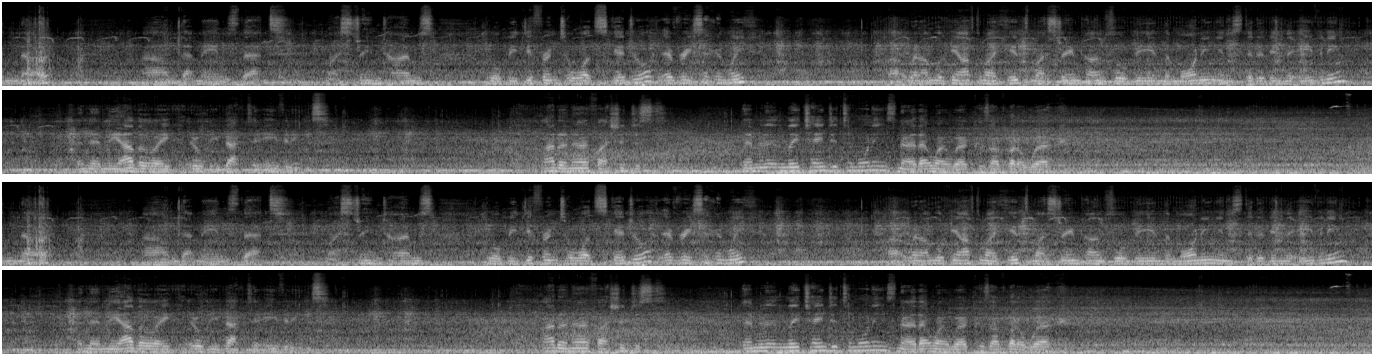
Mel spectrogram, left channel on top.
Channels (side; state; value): both; normal; correlation 0.54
